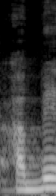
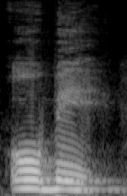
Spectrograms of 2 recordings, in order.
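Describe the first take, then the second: First: The first vowel sounds like 'ah', Indian/British style. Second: The first vowel sounds like 'oh', American style.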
